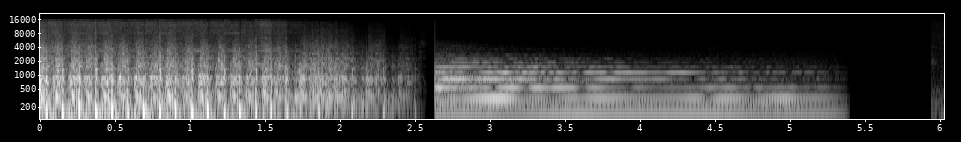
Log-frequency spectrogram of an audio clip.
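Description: A metal drum kit playing a fast, dense pattern that fades out after about two and a half seconds. A single low bell-like tone then sounds and is held for nearly three seconds before cutting off suddenly.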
